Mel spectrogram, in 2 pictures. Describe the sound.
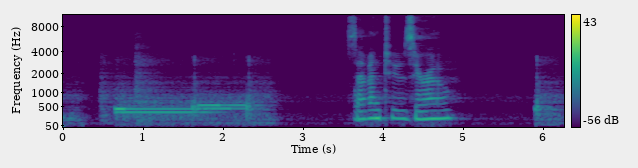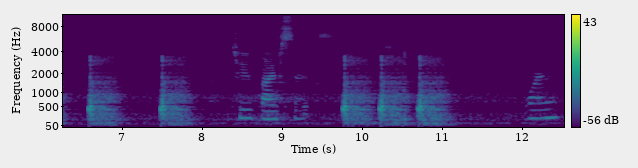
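An outgoing phone call from a Congressional Affairs Committee meeting rings out over a speakerphone, with a steady electronic ringback tone near the start, followed by several short bursts of muffled talk and tones.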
